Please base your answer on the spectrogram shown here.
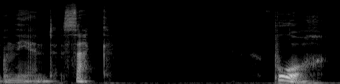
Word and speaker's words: pour: Pour. Pour means for, and you can hear the R on the end. The R on the end of a word in French sounds almost like a harsh H sound.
